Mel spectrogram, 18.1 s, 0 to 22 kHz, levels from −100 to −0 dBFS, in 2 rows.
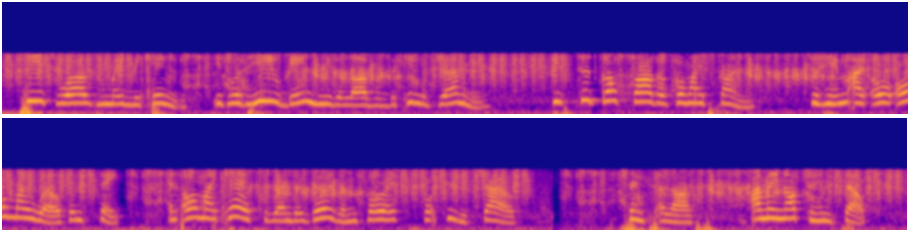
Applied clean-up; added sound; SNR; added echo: none; Domestic sounds, home sounds; 11 dB; none.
